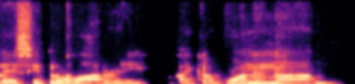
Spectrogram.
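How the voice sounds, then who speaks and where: A man with a Bosnian accent speaks at a medium pitch and a very fast pace. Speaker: truck sales consultant. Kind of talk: podcast interview answer.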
